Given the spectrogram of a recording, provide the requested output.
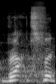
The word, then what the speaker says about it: Bradford: If we wanted to, we could say Bradford, but I don't know, it's our natural thing to say it without the D.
